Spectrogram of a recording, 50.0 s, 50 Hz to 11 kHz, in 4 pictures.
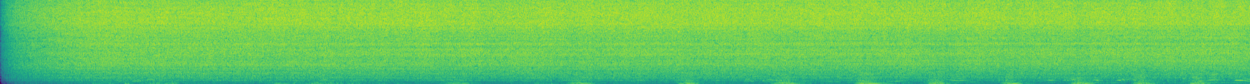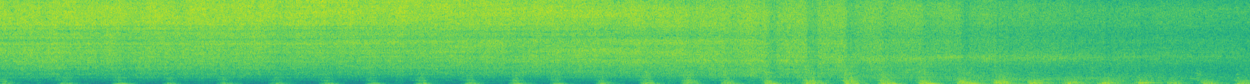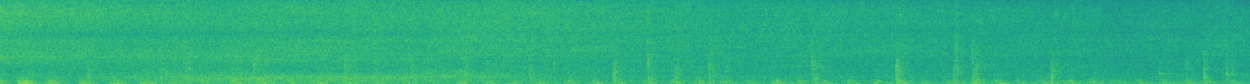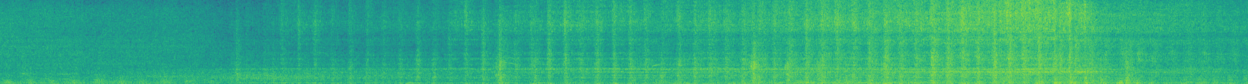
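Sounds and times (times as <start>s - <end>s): steam hissing: 0.0s - 49.9s
locomotive exhaust beats: 0.2s - 49.9s.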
